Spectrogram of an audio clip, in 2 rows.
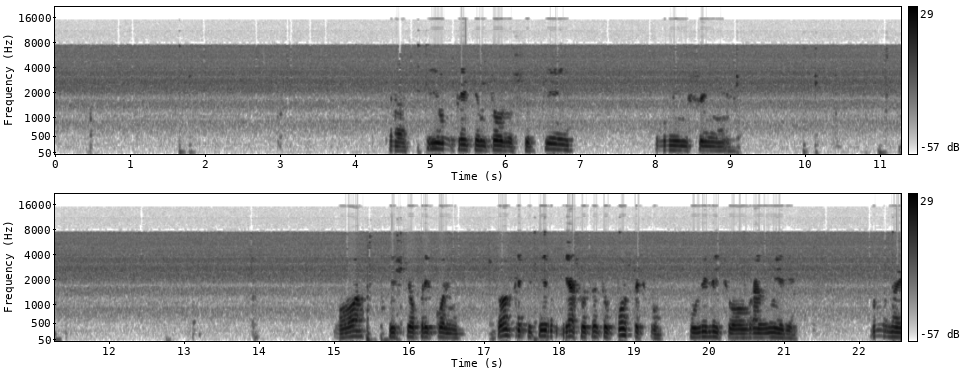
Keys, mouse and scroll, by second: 1.6 click, 4.6 click, 6.6-9.1 drag, 9.9 click, 10.9 space, 13.0 middle click, 15.4 space, 15.8-16.9 middle drag, 17.7 click, 18.8 click, 20.3 click, 22.4 click.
